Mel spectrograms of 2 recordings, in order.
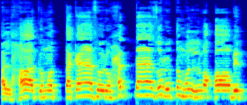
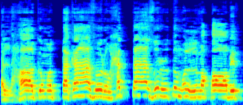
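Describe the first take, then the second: No difference in how they are said.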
